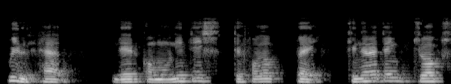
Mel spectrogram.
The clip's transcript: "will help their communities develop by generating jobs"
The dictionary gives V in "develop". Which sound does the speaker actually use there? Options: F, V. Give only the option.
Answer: F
